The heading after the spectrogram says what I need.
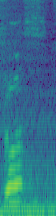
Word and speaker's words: Truls: So, on this first album, your current bassist, how do you pronounce Truls? Truls. Truls recorded guitars and also sang on a couple of songs.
